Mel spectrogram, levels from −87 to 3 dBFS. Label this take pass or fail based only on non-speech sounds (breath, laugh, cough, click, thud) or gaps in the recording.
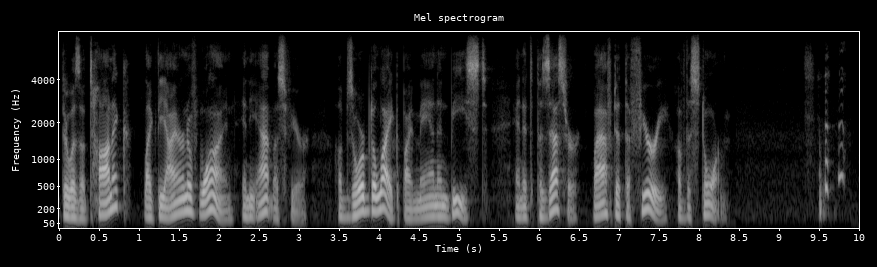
fail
